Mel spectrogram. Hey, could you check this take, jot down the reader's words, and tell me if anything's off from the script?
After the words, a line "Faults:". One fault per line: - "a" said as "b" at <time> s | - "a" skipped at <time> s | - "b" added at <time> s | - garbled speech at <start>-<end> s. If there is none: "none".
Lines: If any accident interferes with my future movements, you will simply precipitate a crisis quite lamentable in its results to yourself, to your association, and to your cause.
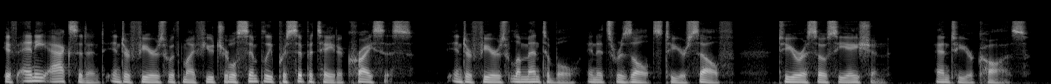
If any accident interferes with my future will simply precipitate a crisis interferes lamentable in its results to yourself, to your association, and to your cause.
Faults:
- "movements you" skipped at 2.3 s
- "quite" said as "interferes" at 4.5 s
